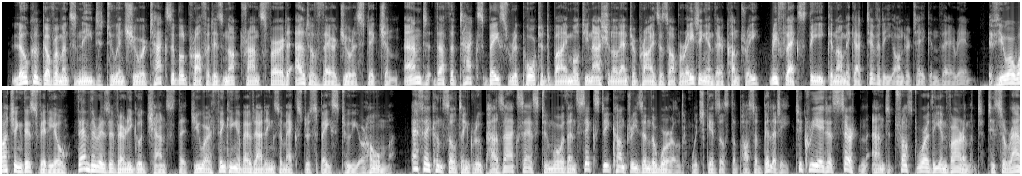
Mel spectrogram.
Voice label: male irish voice over talent narrative

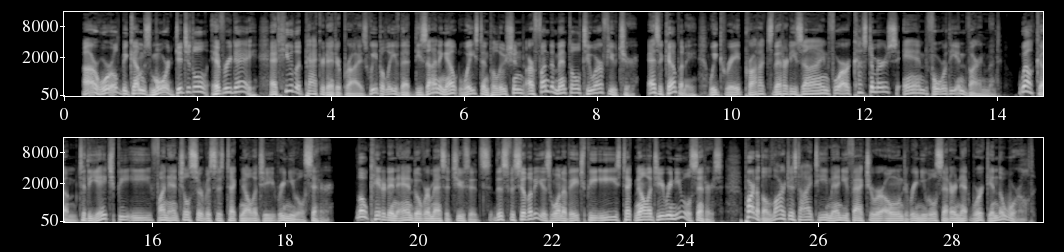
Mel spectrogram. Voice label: male canadian voice over upbeat

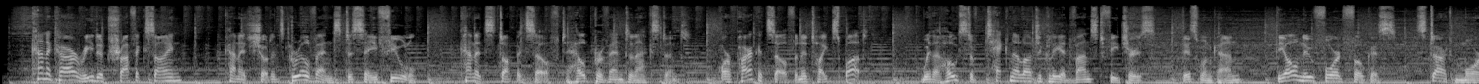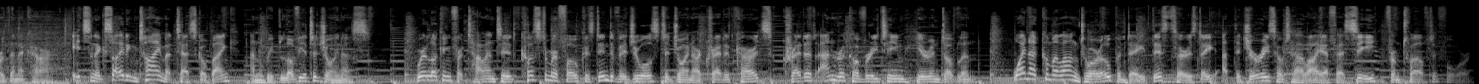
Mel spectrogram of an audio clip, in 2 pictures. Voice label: male irish voice over sales

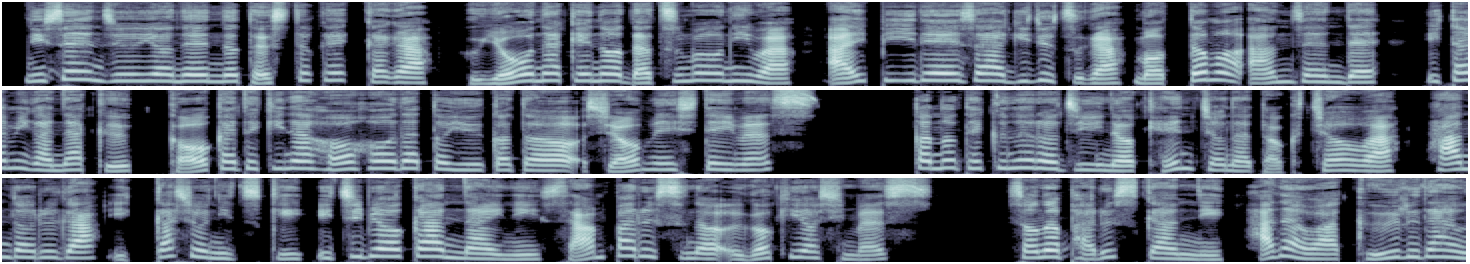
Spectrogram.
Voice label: female japanese voice over narrative

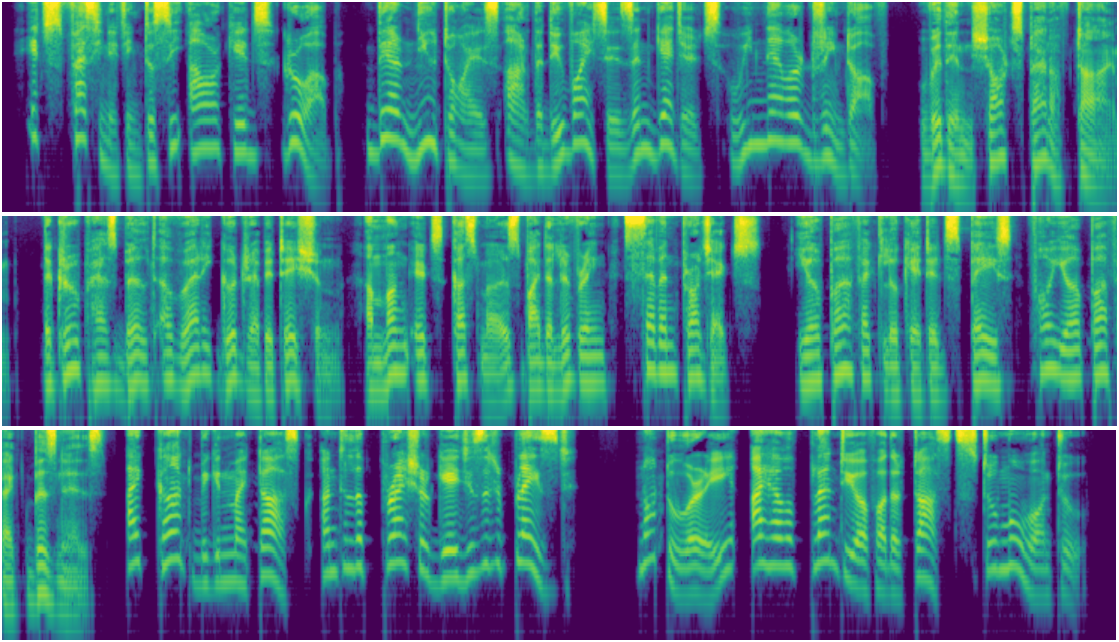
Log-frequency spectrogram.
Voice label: male indian voice over talent character

